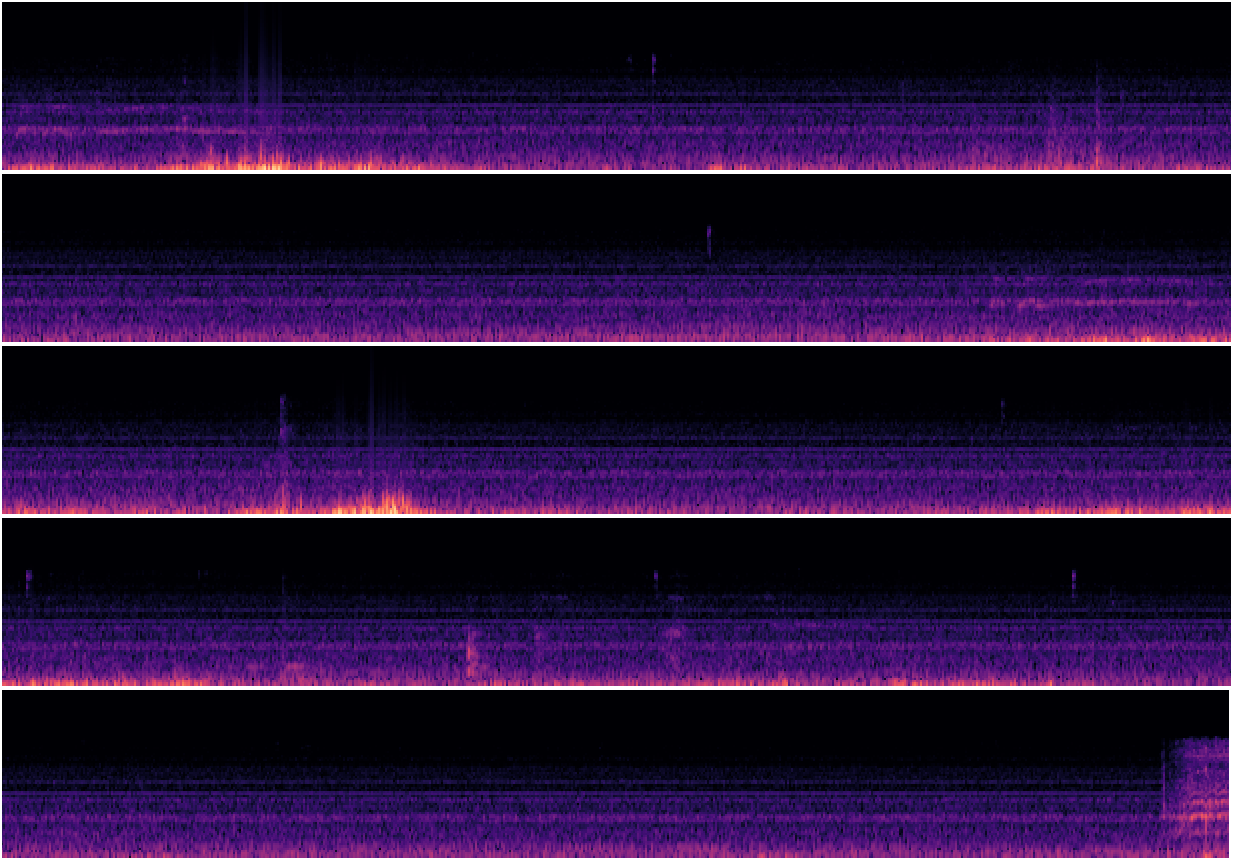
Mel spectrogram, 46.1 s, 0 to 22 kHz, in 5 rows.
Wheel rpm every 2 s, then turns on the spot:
0, 0, 0, 0, 0, 0, 0, 0, 0, 0, 0, 0, 0, 0, 0, 0, 0, 0, 0, 0, 0, 0, 20.
none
